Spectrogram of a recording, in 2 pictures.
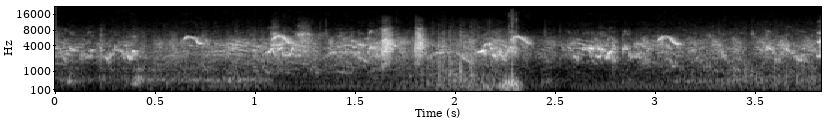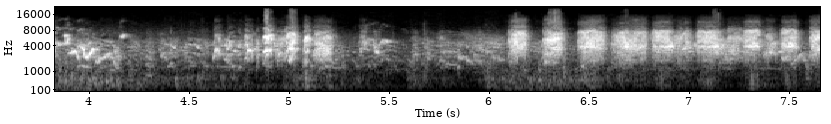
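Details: Budgerigars eating food in an outdoor aviary, a busy flock chorus of chattering chirps, warbles and rapid clicking notes with brief squawks and bursts of wing flapping.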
